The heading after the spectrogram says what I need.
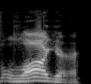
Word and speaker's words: lawyer: instead of lawyer. That drives me fucking nuts. I'm guilty of this. Liars is an acceptable substitute. I say lawyer and never knew it. I said lawyer. Law-yer. It's 2 syllables.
